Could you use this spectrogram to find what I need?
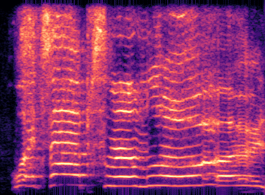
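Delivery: put-on, very high, loud, stretched-out all-out yell. Retelling yelling from the kitchen at the person wrecking the porch, retelling a loud yell. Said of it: "I'm just yelling as loud as I can".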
